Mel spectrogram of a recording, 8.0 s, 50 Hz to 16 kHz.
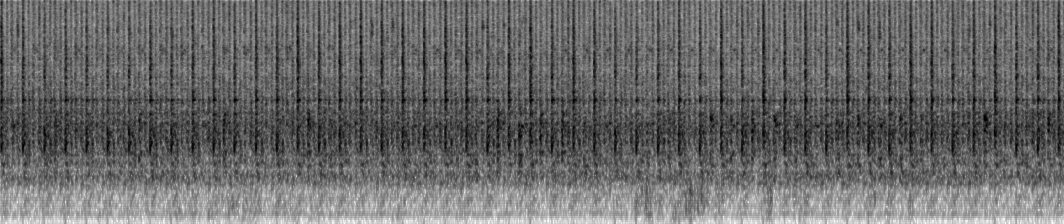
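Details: Fiat Ducato 2.5 TDI diesel at idle: a crisp, regular tick about three times a second over the diesel clatter; an engine knock, cause not yet known.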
